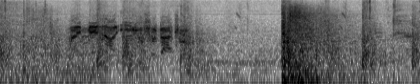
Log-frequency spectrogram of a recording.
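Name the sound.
gunfire in a World War II strategy video game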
